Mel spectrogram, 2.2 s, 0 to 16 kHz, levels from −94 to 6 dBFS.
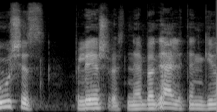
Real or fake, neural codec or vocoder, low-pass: fake; vocoder, 44.1 kHz, 128 mel bands, Pupu-Vocoder; 14.4 kHz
